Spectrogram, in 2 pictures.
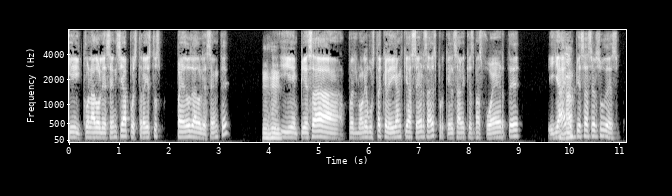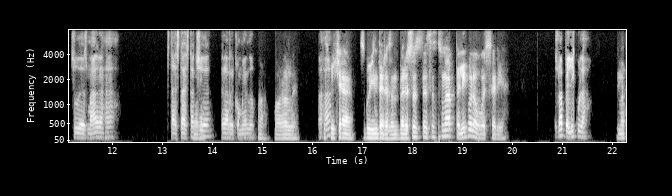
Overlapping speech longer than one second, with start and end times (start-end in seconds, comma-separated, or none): none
